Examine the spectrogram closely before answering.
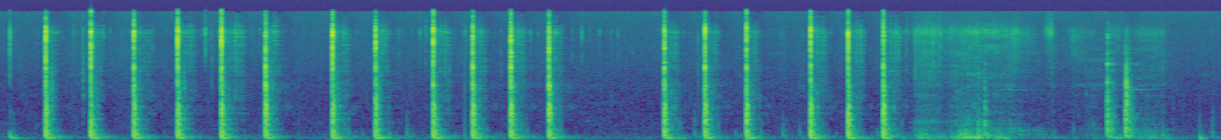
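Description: Bushbaby Knives pack hatchet chopping into a branch laid on a wooden bench: a fast run of sharp chops, about two or three a second, pausing briefly about halfway, with a couple of last chops near the end.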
